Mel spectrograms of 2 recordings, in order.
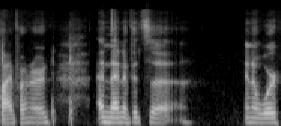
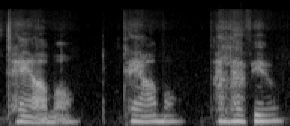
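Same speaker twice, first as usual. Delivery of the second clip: hushed, tender-sounding read of a love line; soft mock serenade; 11 dB quieter than usual. Streamer reading Nathan's chat line as a soft serenade. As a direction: breathe it like a playful crooner. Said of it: "Nathan in Spanish says".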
